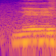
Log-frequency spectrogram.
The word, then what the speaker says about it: knavish: नेविश, के साइलेंट होता है, नेविश बोला जाएगा।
